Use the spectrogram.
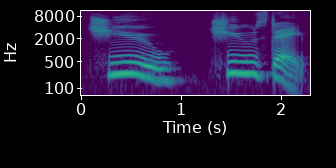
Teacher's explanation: When you pronounce a T sound and then a Y sound, what happens to the T is that it changes a little bit and becomes a Ch sound, like a T and a Sh sound.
